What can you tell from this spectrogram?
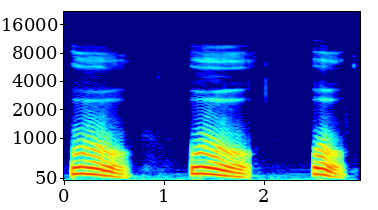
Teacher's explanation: आफ्नो दाँतहरूलाई एकै ठाउँमा ल्याएर ऊ भन्नुहोस्, तर ओठलाई चाहिँ नखुम्चाउनुहोस् है।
